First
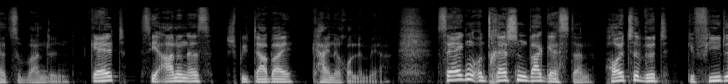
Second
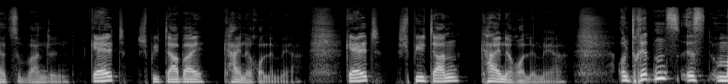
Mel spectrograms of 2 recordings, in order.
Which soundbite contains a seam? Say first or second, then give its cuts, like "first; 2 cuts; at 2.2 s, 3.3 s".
second; 2 cuts; at 1.3 s, 3.4 s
